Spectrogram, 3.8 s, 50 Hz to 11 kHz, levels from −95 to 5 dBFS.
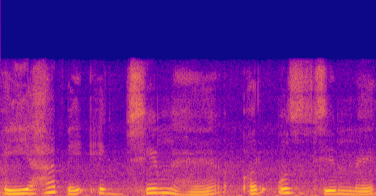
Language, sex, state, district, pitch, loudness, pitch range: Hindi, female, Maharashtra, Mumbai Suburban, 205 Hz, -16 LUFS, 185-235 Hz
